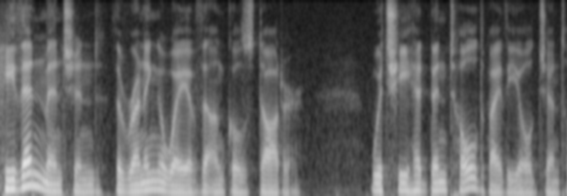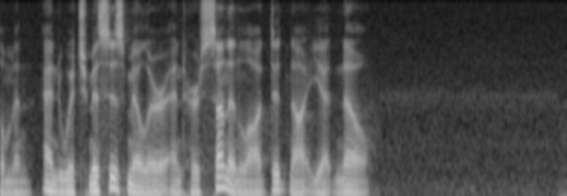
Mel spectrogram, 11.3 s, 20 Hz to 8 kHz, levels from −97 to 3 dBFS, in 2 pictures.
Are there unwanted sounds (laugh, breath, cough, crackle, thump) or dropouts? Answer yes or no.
no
